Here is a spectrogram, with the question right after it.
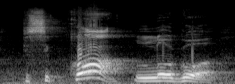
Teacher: Psicólogo, cuja sílaba tônica é o có.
